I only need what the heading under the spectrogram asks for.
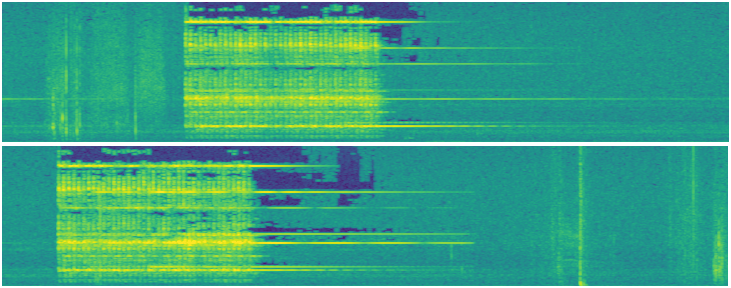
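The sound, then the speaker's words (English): A telephone rings twice, each trilling electronic burst lasting about two seconds with a long pause between, over a quiet background hum, followed by a brief click near the end. “As I sat there listening to the phone ring, and that was the second ring, I'm thinking, okay, help me to listen well.”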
